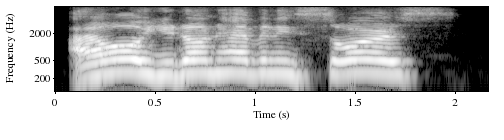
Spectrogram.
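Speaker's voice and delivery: ordinary delivery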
